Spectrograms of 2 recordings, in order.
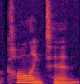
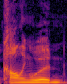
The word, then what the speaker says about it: Collington: of his band oh collington yes simple nice i hear it all though collingwood collingsworth uh it gets butchered a lot oh yeah my last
